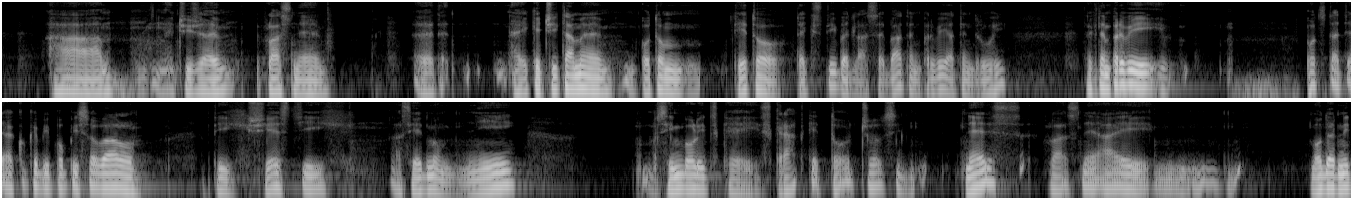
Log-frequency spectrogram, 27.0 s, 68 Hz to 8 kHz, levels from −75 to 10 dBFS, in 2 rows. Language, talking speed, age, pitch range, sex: Slovak, 90 wpm, 60-79, 90-110 Hz, male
